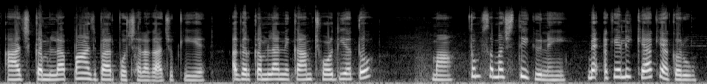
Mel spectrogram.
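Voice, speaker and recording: A woman's voice: fairly high pitch, moderate pace, a little mellow, dry recording, natural voice. A woman voicing a tired working daughter, exasperated and pleading with her mother and maid. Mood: upset, tearful. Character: weary young working daughter, tearful and frustrated.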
